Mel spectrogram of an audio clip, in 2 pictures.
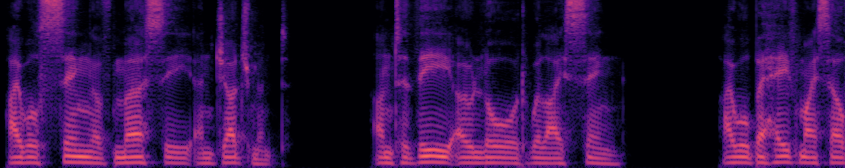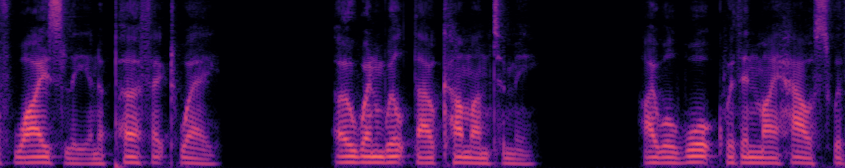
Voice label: psalm kjv king james audio bible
